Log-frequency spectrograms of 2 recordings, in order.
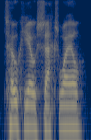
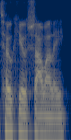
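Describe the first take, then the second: First: The surname sounds like the words sex whale. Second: The surname sounds like sa-wa-lee, three syllables. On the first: The speaker calls it wrong. "it's spelled sex whale" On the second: The speaker calls it right. "Pronounced Sa Wei Lee"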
